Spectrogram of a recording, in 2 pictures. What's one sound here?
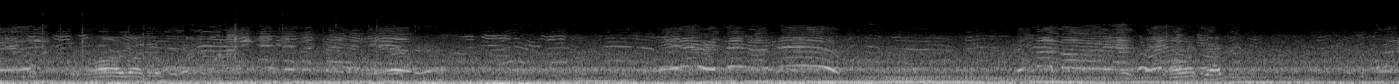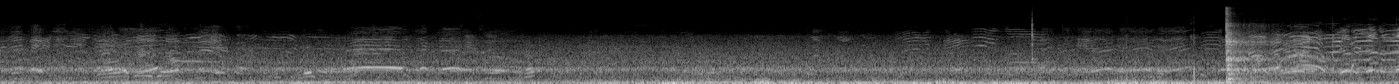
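Young girls shout and chant outdoors.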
